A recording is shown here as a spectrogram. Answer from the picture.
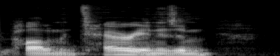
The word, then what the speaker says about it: parliamentarianism: the crisis of contemporary parliamentarianism, is that how you say that? The crisis of contemporary parliamentarism, how do you say that word? – Parliamentarianism. – Ah, okay. The crisis of contemporary parliamentarianism would not be overcome in the least.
